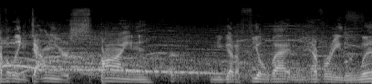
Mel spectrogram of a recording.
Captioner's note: crowd oohs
